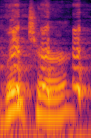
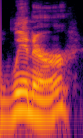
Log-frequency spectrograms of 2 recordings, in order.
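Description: First: The T after the N is clearly pronounced. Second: The T after the N is dropped. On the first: "Instead of saying winter" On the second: "post-nasal T deletion"

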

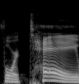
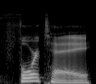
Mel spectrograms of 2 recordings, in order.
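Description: First: The stress is on the second syllable. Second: The stress is on the first syllable. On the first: It means a person's strong point. "when people are talking about somebody's strength" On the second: It is the musical term for playing loudly. "with the stress on the first syllable"

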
